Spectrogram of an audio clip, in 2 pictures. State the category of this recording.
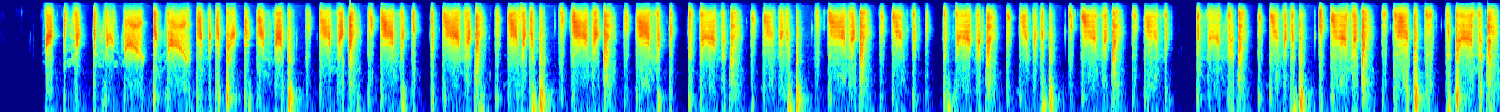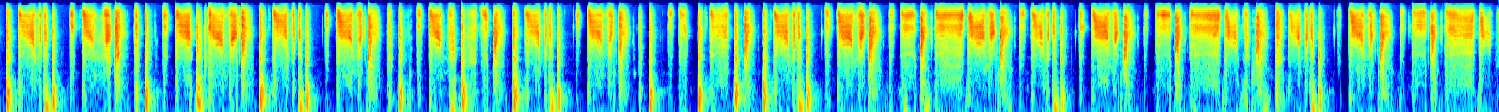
Music > Solo percussion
